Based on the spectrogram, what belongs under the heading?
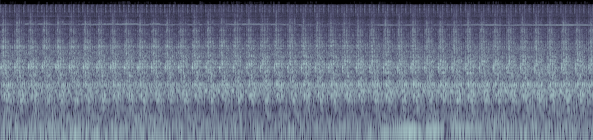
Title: Ненормальный стук двигателя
